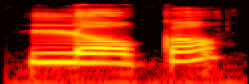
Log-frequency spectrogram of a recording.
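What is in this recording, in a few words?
"loco", spanish, slow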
